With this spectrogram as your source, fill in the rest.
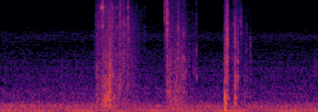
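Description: Gear rustles and clatters as items are quickly picked up.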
